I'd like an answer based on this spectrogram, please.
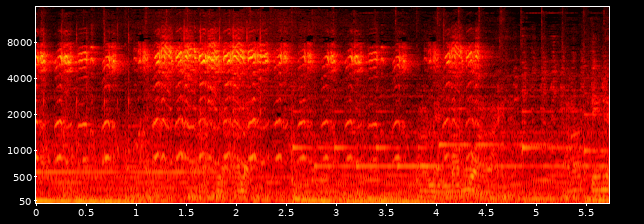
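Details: A male bat's shrill chirps repeat about twice a second, played through a loudspeaker at a roost hut at night (around 1–4 a.m.) to lure bats to roost there so their guano can be collected.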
